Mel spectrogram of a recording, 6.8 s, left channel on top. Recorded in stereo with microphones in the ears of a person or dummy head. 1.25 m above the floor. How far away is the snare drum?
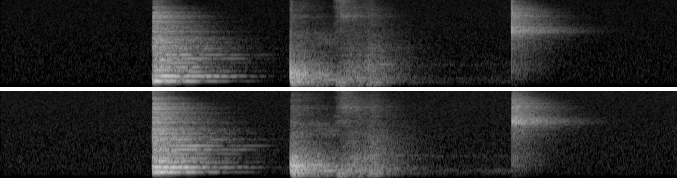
About 1.0 m.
